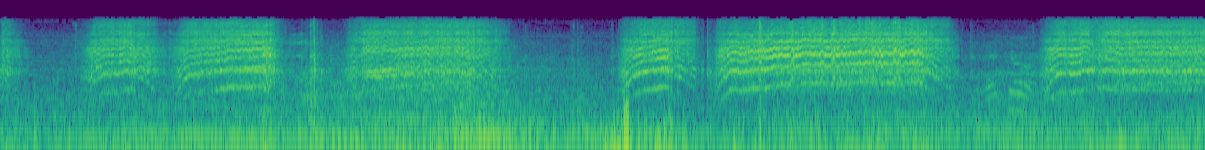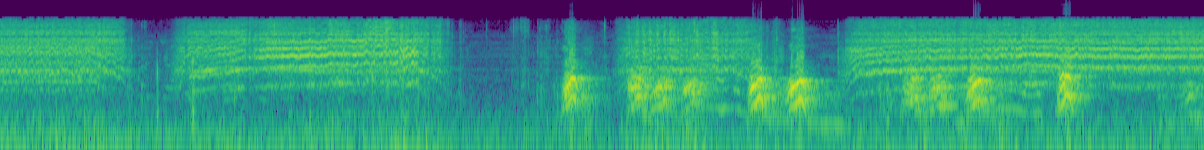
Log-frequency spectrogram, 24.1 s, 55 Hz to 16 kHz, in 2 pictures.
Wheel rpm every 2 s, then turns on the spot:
40, 90, 60, 90, 90, 120, 110, 140, 30, 70, 120, 160.
16-18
